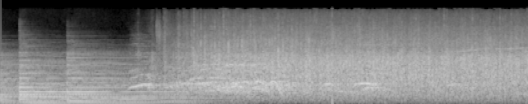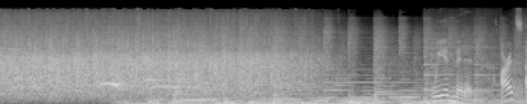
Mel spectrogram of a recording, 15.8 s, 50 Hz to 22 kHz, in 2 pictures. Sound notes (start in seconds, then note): 1.9 cheers and applause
